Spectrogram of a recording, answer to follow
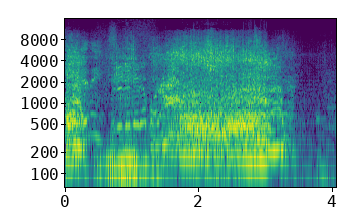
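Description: A loud, long monster roar, the growling roar of a big beast, rising about half a second in and cutting away just after three seconds.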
